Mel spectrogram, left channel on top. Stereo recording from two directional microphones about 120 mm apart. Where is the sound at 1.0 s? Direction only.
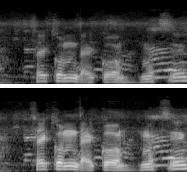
15° right (ahead or behind).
